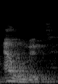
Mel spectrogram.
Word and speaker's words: LMNT: better ones although it's very expensive is lmnt pronounced element it's done by it's made by the same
